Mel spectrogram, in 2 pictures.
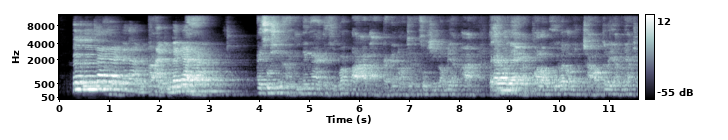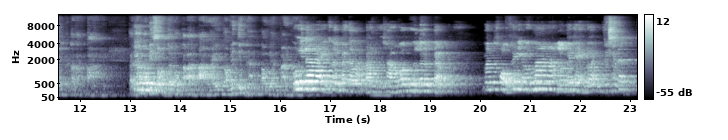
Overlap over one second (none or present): none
